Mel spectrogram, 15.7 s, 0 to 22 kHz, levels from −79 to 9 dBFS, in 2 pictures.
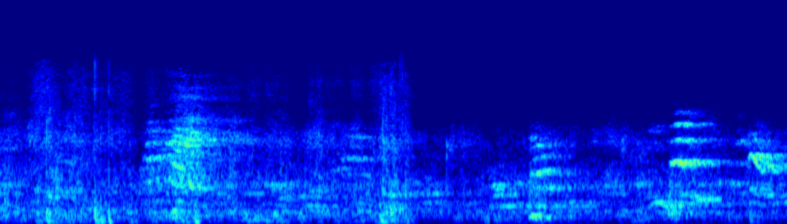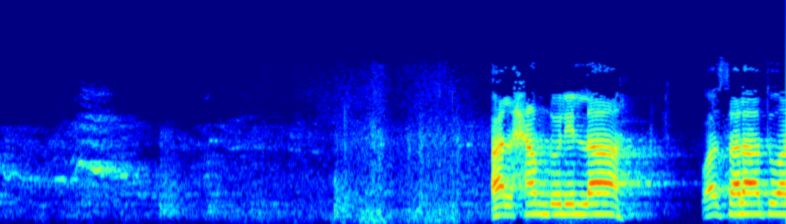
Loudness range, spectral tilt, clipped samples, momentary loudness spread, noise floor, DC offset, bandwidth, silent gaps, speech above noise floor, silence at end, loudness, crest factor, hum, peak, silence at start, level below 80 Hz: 26 LU; -3 dB/octave; under 0.1%; 30 LU; -54 dBFS; under 0.1%; 7.2 kHz; none; 40 dB; 0 s; -15 LUFS; 22 dB; none; 0 dBFS; 1.75 s; -62 dBFS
